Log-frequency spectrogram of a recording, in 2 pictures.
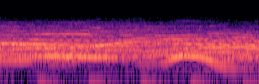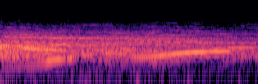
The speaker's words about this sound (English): We recorded this sound in April when sea mammals were migrating north through the Bering Strait.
